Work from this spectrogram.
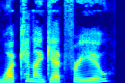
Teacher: The barista's voice goes up at the end of what can I get for ya, indicating a question. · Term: intonation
